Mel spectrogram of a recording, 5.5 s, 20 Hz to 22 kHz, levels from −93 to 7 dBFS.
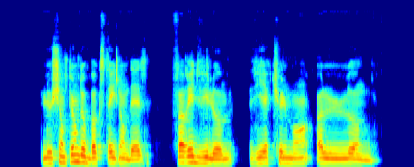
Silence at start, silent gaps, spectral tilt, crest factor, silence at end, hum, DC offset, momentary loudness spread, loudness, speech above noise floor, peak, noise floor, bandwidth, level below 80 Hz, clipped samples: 0.55 s; none; -7 dB/octave; 16 dB; 0.5 s; none; under 0.1%; 10 LU; -18 LUFS; over 72 dB; -2 dBFS; under -90 dBFS; 15 kHz; -68 dBFS; under 0.1%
